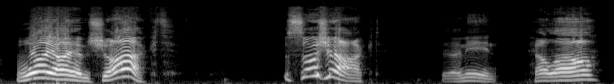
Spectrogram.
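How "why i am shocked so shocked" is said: loud, high, shrill, swooping fake outrage, sarcastic. Answering critics of an arms deal, feigning surprise: sarcastic mock shock. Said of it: "the first thing I'll say quite sarcastically is".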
